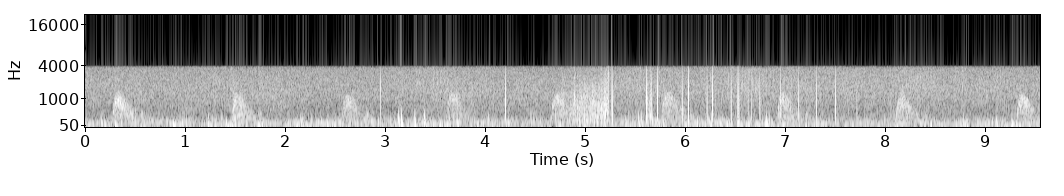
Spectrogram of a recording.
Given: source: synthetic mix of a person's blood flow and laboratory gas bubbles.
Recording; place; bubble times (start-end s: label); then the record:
Doppler ultrasound of blood flow; subclavian vein
no bubbles
From the record:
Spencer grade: 0 (complete lack of bubble signals)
